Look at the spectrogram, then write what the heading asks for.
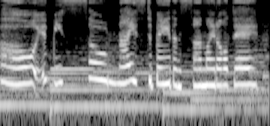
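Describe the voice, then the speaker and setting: An actress voicing a cheerful young female cat-yokai courier for a video game, bubbly and bashful, quick to fluster. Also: sits high, steady tone, over music. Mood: chatty. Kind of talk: video game character voice lines.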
